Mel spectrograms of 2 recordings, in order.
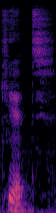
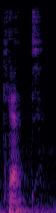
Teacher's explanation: if we said kit and we let it lower, it would be more like ket · Shown in: second take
